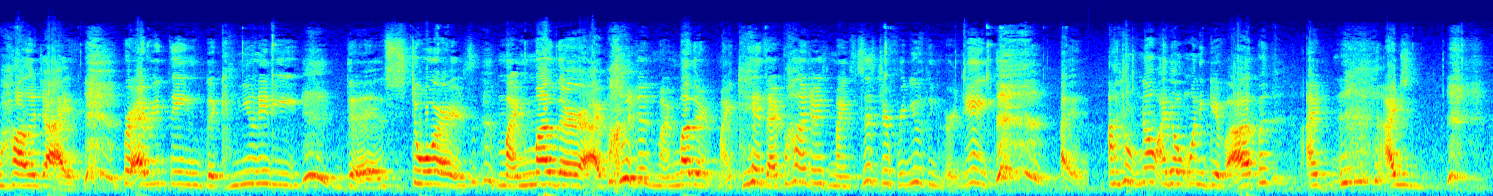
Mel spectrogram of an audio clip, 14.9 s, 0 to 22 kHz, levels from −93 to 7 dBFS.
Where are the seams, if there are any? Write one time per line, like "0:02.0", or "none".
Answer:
0:10.9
